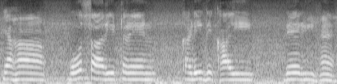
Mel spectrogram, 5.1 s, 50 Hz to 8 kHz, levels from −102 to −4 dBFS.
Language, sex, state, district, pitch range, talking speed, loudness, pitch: Hindi, female, Haryana, Charkhi Dadri, 215-230 Hz, 105 wpm, -15 LUFS, 225 Hz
